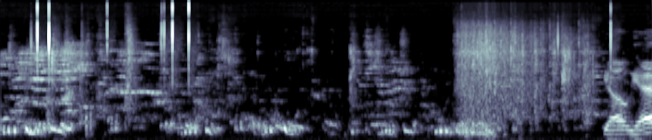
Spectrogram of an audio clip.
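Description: Pigeons coo and flutter close by, wings beating as the flock scatters, while someone talks over them and a burst of rushing flapping sweeps through near the end.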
